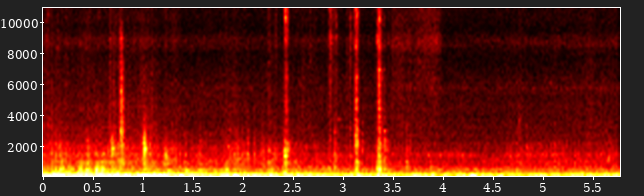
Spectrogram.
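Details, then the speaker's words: Hyundai Atoz on a test drive with front-wheel noise: scraping "krek krek" crunches over road rumble when the brake pedal is pressed. The noise seems to come from the front right wheel. The pad or disc was suspected; an uneven inner surface was found. "Nah itu Bos ya krek krek Gitu Bos ya ini Bos ya lagi bos ya ini sepertinya pada bagian kampas atau piringan ini Bos"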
